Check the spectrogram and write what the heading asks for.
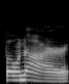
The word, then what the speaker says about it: Bonar: It's Bonar. It sounds like fancy French instead of very close to a dirty word.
